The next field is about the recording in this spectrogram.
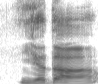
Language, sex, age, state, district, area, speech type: Sanskrit, male, 30-45, Karnataka, Bidar, urban, spontaneous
